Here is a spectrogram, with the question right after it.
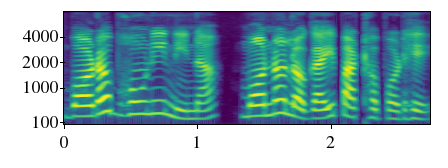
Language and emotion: Odia, neutral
